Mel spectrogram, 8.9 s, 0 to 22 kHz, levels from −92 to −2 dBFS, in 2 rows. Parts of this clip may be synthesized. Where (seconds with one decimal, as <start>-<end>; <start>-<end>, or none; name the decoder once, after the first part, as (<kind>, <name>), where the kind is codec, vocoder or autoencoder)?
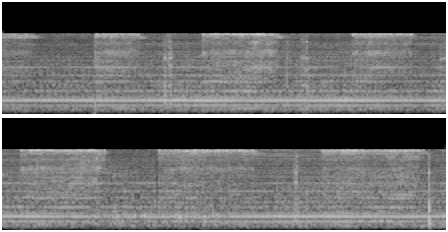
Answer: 5.3-6.7 (vocoder, HiFi-GAN)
